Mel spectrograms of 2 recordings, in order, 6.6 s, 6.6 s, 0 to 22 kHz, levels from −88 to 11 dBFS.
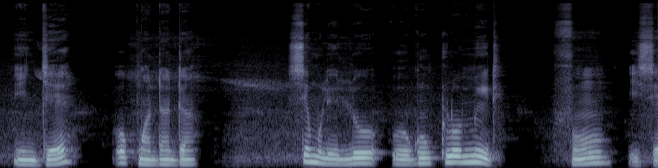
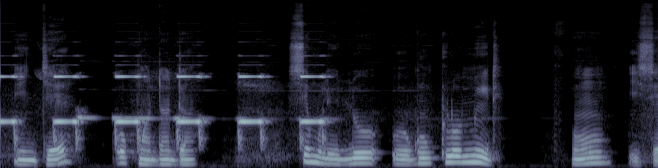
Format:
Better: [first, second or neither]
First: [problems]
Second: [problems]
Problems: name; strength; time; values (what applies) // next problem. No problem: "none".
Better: first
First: none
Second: noise reduction (neural mask model RNNoise)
